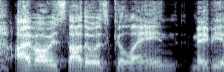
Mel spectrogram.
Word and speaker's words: Ghislaine: Yeah, because there was a spoof article about how Ghislaine Maxwell got the virus, and I had to play on it, so I posted it. Hold on, how did you say it again? Ghislaine Maxwell? Maxwell. Ghislaine Maxwell.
